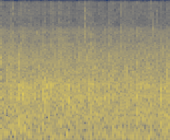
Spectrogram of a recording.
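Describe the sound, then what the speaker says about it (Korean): Applause from a church congregation during a worship service, a steady dense wash of clapping that stays even in level throughout, no voices on top. "박수로 격려해 주시죠"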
